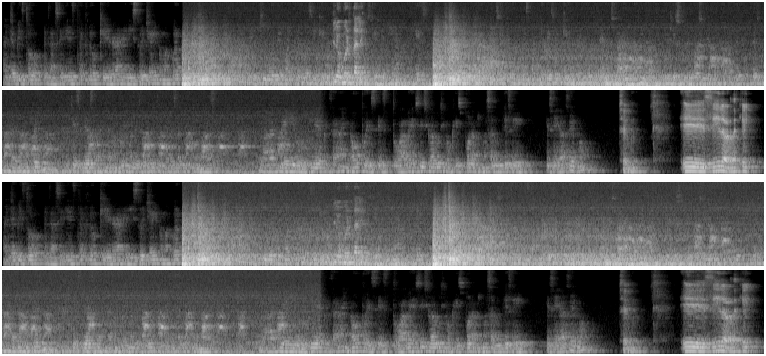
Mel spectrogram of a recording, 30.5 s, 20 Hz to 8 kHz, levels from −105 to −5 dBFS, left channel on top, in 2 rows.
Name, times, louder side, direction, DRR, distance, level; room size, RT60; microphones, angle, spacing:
voice 1, 0.0-4.2 4.9-8.6 8.9-11.4 11.9-16.2 16.5-19.5 20.3-25.6 26.1-26.9, equal, 70° left, -3 dB, 1.0 m, -42 dB
sound 1, 3.6-21.6, right 2 dB, 75° right, 0.4 m, -33 dB
voice 2, 6.6-7.3 27.6-27.9 28.3-28.4 28.8-30.1, left 2 dB, 40° left, 8 dB, 0.4 m, -32 dB
4.6 x 2.4 x 3.8 m, 0.81 s
head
